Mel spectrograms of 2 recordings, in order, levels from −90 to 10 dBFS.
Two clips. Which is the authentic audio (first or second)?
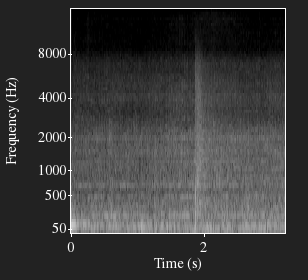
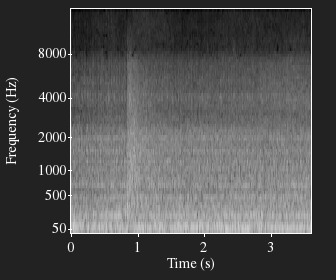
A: second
